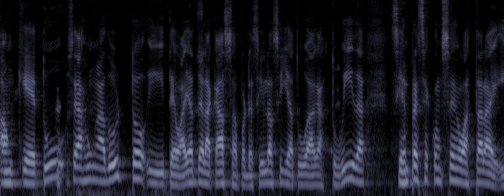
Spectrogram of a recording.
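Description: Speaking in a normal speaking voice, a man goes at a fairly quick pace with ordinary pitch variation. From Puerto Rico. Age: 30s. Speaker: church member and youth podcast host. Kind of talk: casual chat about faith.

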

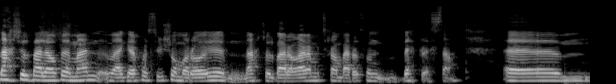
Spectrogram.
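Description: A woman speaks at a fairly low pitch and a moderate pace. Her tone is animated. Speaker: activist. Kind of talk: heated debate. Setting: video call.

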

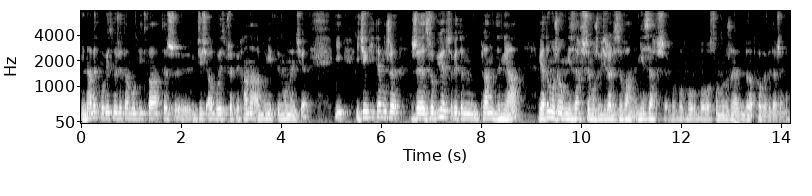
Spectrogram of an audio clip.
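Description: At a fairly quick pace, a man talks at medium pitch, somewhat breathy and with fairly even intonation, amid audible room echo. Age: 40s. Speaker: retired police officer, pilgrim. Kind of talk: casual interview.

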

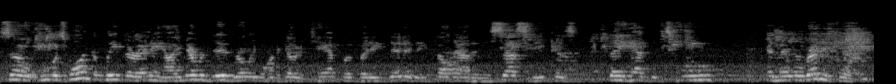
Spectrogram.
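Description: A man at a high pitch, talking very fast with ordinary pitch variation over noticeable background noise. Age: 20s. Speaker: podcast co-host. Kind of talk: casual chat. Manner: animated.

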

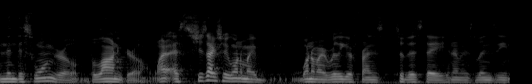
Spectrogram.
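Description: A man speaks with a Spanish accent. His pace is very fast. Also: medium pitch for a man, ordinary pitch variation. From Venezuela, Maracaibo. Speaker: fashion designer and fast food worker. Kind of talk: casual chat.

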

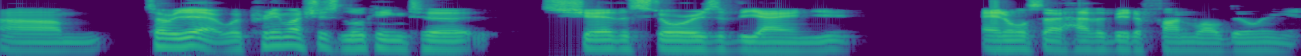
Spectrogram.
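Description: With an Australian accent, a man speaks at medium pitch in a bright, sharp tone. His fairly quick delivery keeps a fairly even intonation over a quiet background. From Australia, rural New South Wales. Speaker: university student podcast co-host. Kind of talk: casual chat.

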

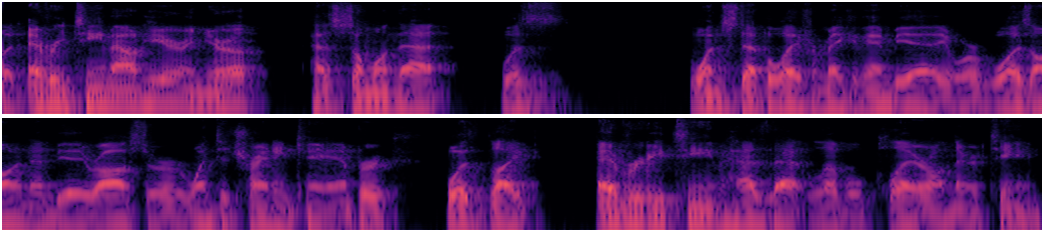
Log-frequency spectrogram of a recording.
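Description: A man speaks with an American accent in a very deep, low pitch. The background is quiet. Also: ordinary pitch variation, moderate pace. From US South. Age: 20s. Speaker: professional basketball player. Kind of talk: interview.

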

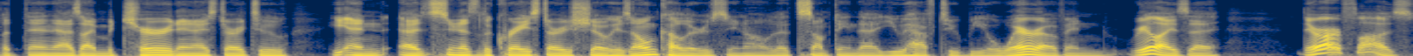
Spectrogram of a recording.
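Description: A plain, everyday voice from a man at a medium pitch, fairly even intonation and moderate pace, with a dry, close sound with no echo on a very clean recording against a silent background. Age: 20s. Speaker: podcast host. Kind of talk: casual chat. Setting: studio.

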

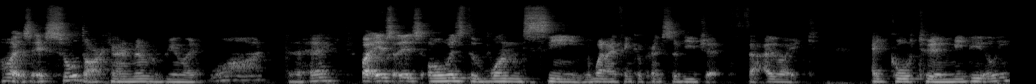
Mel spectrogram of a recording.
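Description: Man with an ordinary speaking voice, ordinary pitch variation and a moderate pace. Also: medium pitch for a man. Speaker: podcast co-host. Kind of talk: casual chat.

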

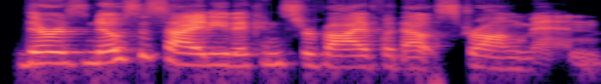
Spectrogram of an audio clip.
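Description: A woman talks at a moderate pace in an ordinary speaking voice with medium pitch. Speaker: podcast co-host and editor. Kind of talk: casual chat about pop culture.

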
